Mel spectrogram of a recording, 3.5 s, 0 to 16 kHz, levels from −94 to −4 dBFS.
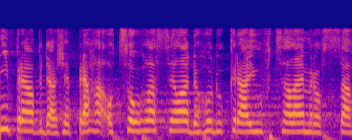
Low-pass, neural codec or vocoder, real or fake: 7.2 kHz; none; real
